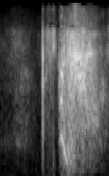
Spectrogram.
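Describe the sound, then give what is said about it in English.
A single loud sneeze brought on by allergies: a soft breath in, a sharp catch, then a forceful, hissing burst that trails off. No talking is heard. “Excuse me there. Didn't bleep those out.”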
